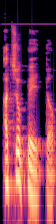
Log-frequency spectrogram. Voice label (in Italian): "a zoppetto", Crespinese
